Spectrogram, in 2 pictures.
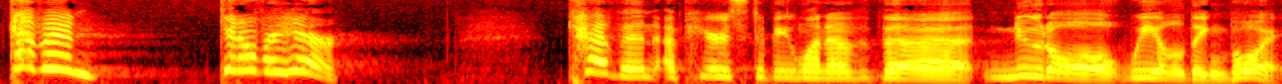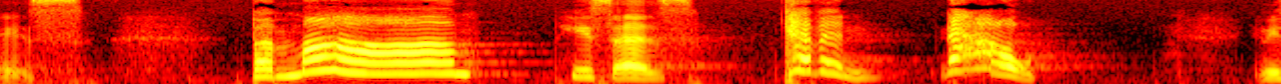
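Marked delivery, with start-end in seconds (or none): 0.0-1.7 high, sharp call across the pool; a mom calling her misbehaving son; mother shouting. Retold or imitated. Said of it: "a lady shouts". 7.6-8.8 put-on whiny boy. Boy protests to mother. 10.3-11.6 stern mother. Retold or imitated. Mother orders son out.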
